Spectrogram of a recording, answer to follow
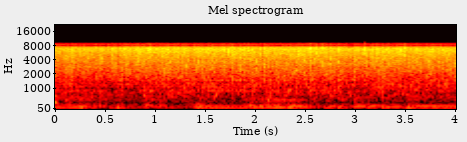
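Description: Water splashing and trickling steadily into a small backyard garden pond from a little waterfall. Faint music with a low bass line sounds in the background.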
